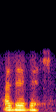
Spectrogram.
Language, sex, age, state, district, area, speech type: Telugu, female, 30-45, Andhra Pradesh, Nellore, urban, conversation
